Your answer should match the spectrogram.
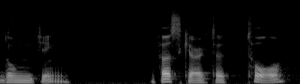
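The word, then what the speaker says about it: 東京: Both readings are in on'yomi, that is to say, Chinese readings, and the same word in modern Chinese would be pronounced Dōngjīng.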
